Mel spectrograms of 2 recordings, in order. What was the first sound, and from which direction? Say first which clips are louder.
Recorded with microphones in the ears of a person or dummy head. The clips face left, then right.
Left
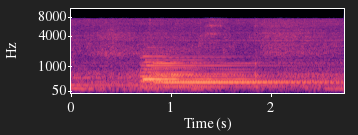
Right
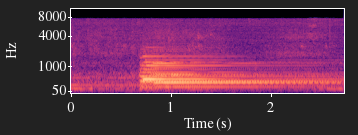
A piano: right 8 dB; 70° right (ahead or behind).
